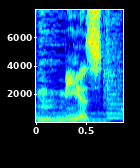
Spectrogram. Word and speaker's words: Mia: Well, you see, it's just Mia's...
